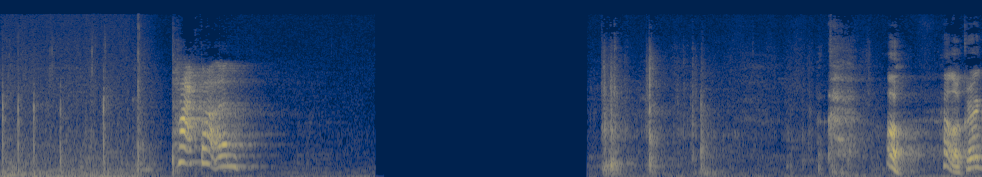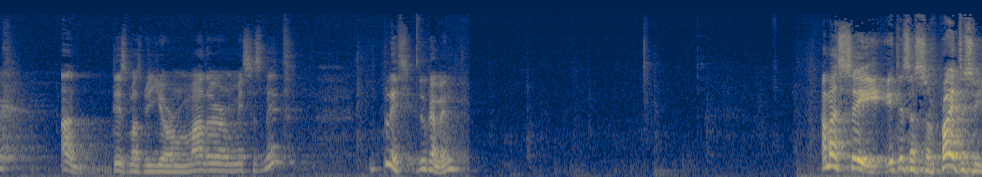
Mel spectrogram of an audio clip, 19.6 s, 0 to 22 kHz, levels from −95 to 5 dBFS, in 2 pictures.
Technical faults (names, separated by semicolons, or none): none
